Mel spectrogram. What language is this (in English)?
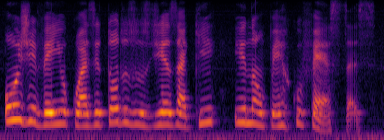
Portuguese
